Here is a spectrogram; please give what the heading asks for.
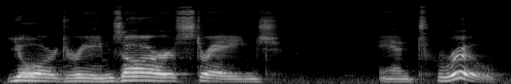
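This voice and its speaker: A woman voicing a drowsy, irritable male ogre who talks loudly and grumbles. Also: low voice, very slow, full character voice. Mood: grumbling. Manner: loud, grumbling, yawning.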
